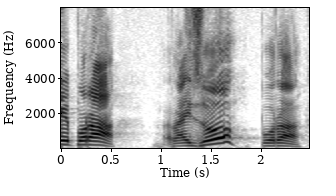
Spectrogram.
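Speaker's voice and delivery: teacher punning on the plant name; playful pun. Shown as a demonstration. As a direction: stretch रायझोपोरा to make the joke land. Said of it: "pun on name, louder".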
